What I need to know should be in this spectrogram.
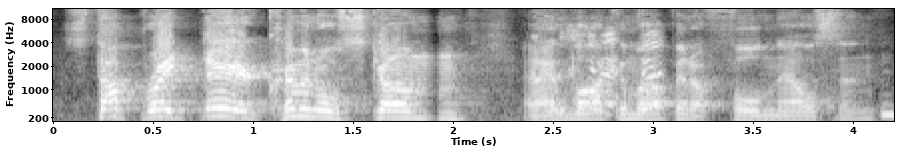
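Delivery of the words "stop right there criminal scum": loud, high-pitched yell. A player voicing Beryl, asked if Beryl says anything, yelling. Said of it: "As soon as you yell that".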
